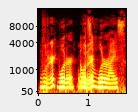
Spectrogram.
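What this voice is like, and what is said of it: Weak put-on Philadelphia accent. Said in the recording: “It's bad. I can't do it. All I can do is a Philly accent, and it's just this.”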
